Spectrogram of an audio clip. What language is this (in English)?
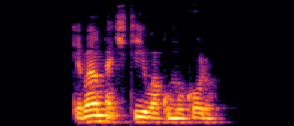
Ganda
